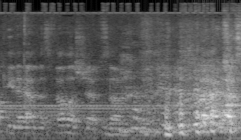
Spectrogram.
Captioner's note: laughter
